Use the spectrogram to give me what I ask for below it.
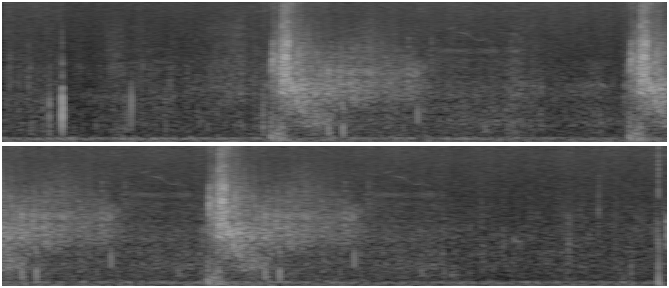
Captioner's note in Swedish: Pistolskott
